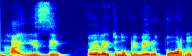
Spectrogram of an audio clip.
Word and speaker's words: Raisi: e também o Irã, a pronúncia do Ebrahim é um H com rim, o R do raiz é Raisi, o S é quase como se fosse dois S, Ebrahim Raisi.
